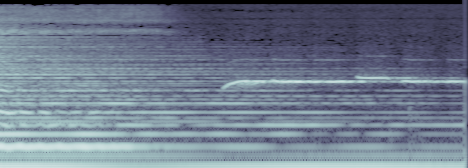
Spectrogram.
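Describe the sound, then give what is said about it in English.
A Christmas carol tune whistled over sustained musical accompaniment: the whistle slides up into a long held note, then steps to another steady note, clear above the backing. “Just whistle Wenceslas and out you go.”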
